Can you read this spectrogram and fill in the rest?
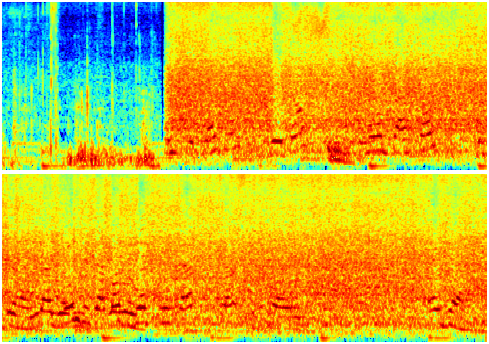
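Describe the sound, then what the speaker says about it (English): Rain starting to fall in a rural garden area in Namalu Subcounty, Northern Uganda, a dense steady hiss that bursts in after a couple of seconds and holds loud and close, with brief noises at the start. "It's starting to rain."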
